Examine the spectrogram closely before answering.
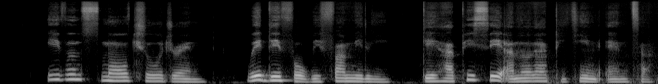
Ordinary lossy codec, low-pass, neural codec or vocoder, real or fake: none; none; autoencoder, 48 kHz, 32 numbers a frame, DAC-VAE, trained on Japanese speech; fake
